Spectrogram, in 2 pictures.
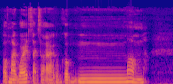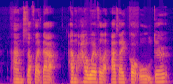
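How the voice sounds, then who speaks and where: A woman's voice: sits low, level tone, unhurried. A woman describing her stutter, speaking with silent blocks and frequent "um" and "like" fillers. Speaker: community member sharing experience. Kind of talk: personal testimony to camera.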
